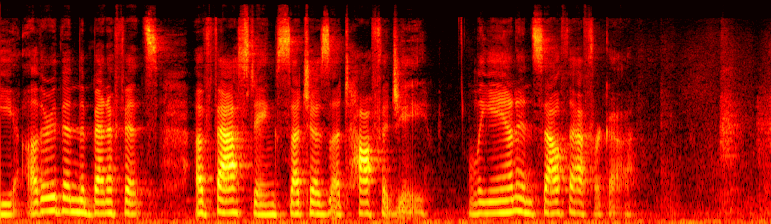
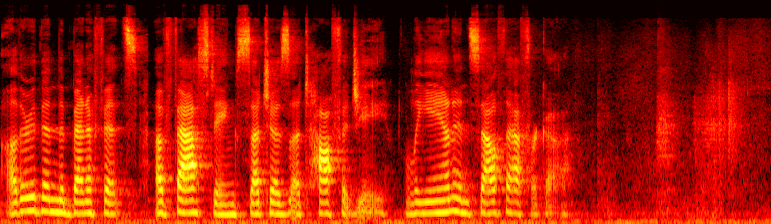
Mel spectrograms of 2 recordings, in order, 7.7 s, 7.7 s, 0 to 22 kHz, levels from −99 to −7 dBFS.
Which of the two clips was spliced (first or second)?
second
